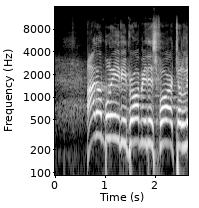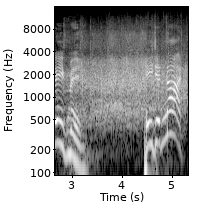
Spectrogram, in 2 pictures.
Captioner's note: applause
